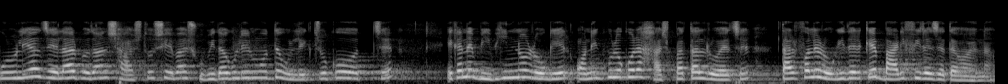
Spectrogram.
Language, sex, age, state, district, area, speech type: Bengali, female, 18-30, West Bengal, Purulia, urban, spontaneous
